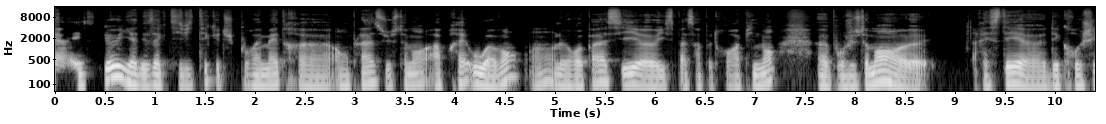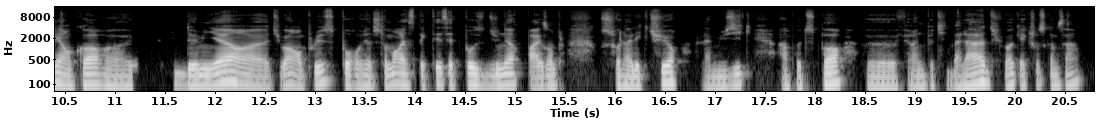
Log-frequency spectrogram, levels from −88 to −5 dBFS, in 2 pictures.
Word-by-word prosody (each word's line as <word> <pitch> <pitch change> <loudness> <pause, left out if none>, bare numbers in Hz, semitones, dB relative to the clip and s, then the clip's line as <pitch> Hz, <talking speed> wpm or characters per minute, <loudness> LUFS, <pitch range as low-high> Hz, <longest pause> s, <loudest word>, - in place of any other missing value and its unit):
heu, - - +1 0.2
est-ce 100 0 -2
qu'il 155 +3 +7
y 115 - +5
a 100 - +4
des 95 +1 0
activités 95 +3 -4
que 125 - -7
tu - - -13
pourrais 95 -2 -3
mettre, 95 0 -2
heu, 85 -1 -2
en 90 0 -4
place 105 +6 -3
justement 100 +3 -3
après 100 +3 -2
ou 100 -4 +5
avant, 155 - +1
hein, 115 +6 -4
le 95 -1 0
repas 90 +7 0
si, 105 -3 +2
heu, 85 -3 +4
il 85 - -3
se 85 - -12
passe - - -6
un - - -4
peu - - -14
trop - - -11
rapidement, 90 +3 -1 0.4
heu, 90 -2 +2
pour 85 +2 -4
justement, 95 +4 +4
heu, 75 -2 +2 0.5
rester, 105 +5 +2
heu, 80 -3 0
décroché 90 +5 -1
encore, 100 0 +2 0.2
heu, 85 0 -5 0.4
1/2, 100 +5 +4 0.2
heu, - - -6
tu - - -13
vois, 100 - +3
en 85 -4 0
plus, 110 +8 -1
pour, 100 -7 -1
heu, - - -2
justement 90 +3 -1
respecter 100 +1 -1
cette - - -3
pause 100 -3 +2
d'1 95 +2 +1
heure? 100 0 +2
Par 80 - -1
exemple: 90 +3 -1
que - - -18
ce - - -8
soit 90 - -2
la 85 -2 +1
lecture, 110 +7 +1 0.3
la 80 - -8
musique, 95 +5 -3 0.3
un 85 - -6
peu 80 -1 -5
de - - -12
sport, 110 +2 +3 0.2
heu, 80 -1 -1
faire 85 - -9
une 85 +1 -3
petite 85 -1 -12
balade, 95 +8 +3
tu - - -15
vois? 95 - 0
Quelque 90 -1 -6
chose 110 - -9
comme 95 0 -4
ça. 95 +5 -5
95 Hz, 220 wpm, -25 LUFS, 85-105 Hz, 0.5 s, qu'il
